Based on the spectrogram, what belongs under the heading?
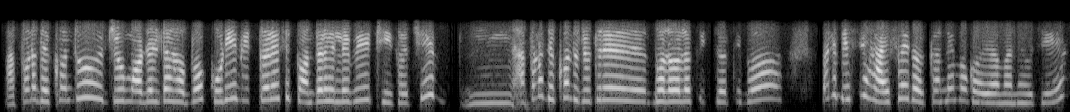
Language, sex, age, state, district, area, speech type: Odia, female, 30-45, Odisha, Bhadrak, rural, conversation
